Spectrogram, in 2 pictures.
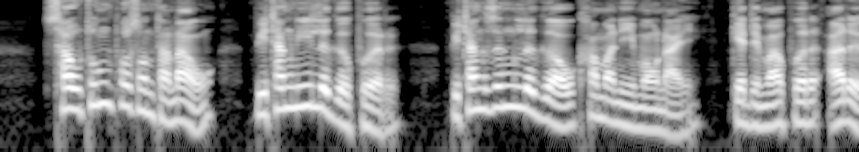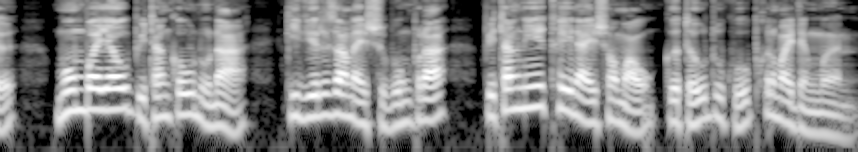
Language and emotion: Bodo, neutral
